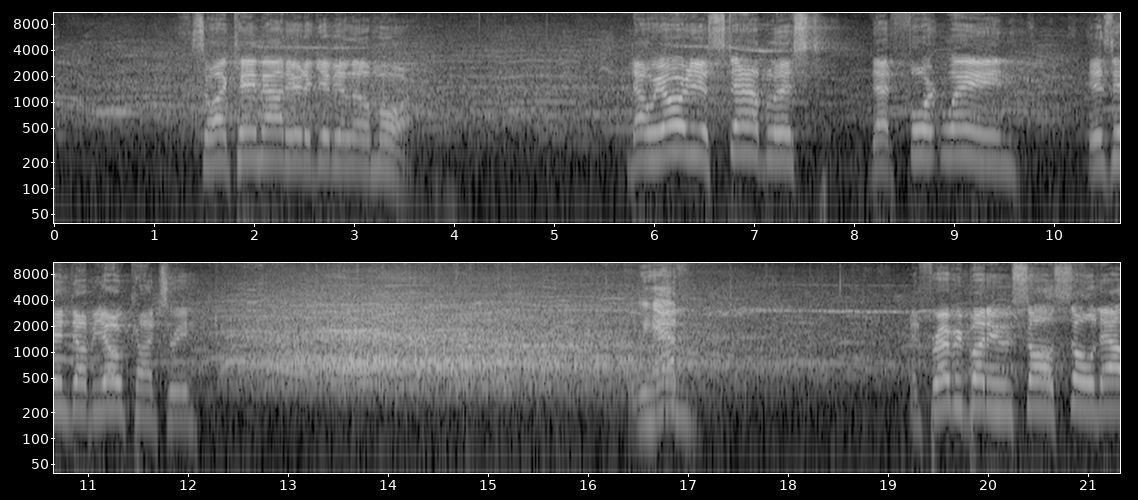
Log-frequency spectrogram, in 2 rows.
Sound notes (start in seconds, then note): 12.2 crowd chatter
